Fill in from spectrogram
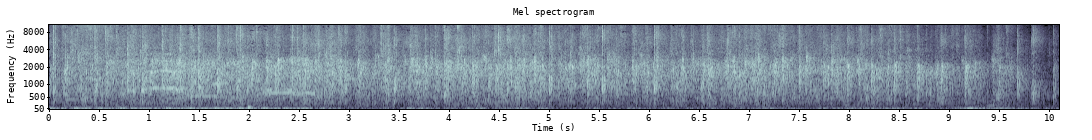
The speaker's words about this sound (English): Let's clap for Warda really quick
